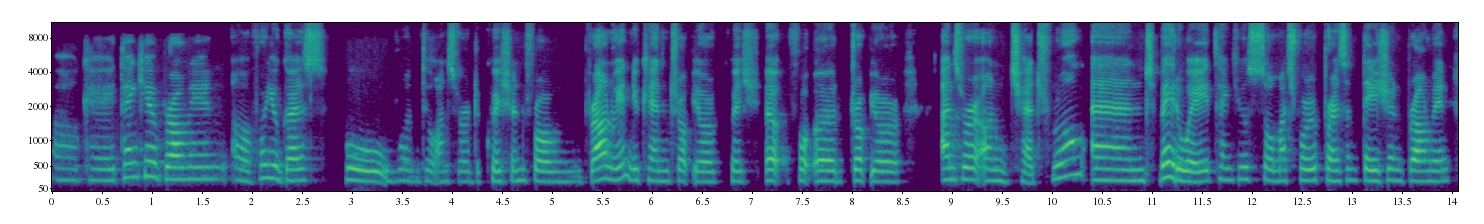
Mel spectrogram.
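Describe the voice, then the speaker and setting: A woman's voice: mid-range voice, steady tone, measured pace, mellow. A woman from Indonesia with an Indonesian accent, facilitating an online session on a video call, polite with frequent fillers.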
